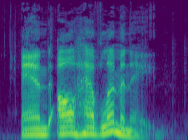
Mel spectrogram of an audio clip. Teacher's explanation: stresses I'll and lemonade to emphasize her choice.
